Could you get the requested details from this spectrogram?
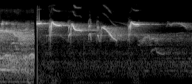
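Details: Sunbird calls for luring birds when hunting: a brief hissy burst, then a series of high whistled chirps with fast downward slides, spaced irregularly and tailing off.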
